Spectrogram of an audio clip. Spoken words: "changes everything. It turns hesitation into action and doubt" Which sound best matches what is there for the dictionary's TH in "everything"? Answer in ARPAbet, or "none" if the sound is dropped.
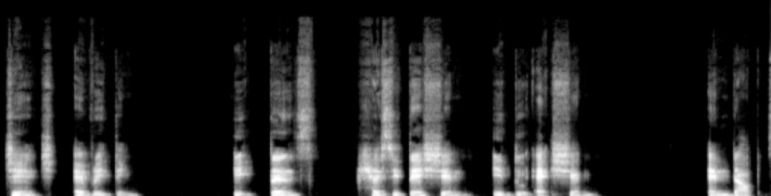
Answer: T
